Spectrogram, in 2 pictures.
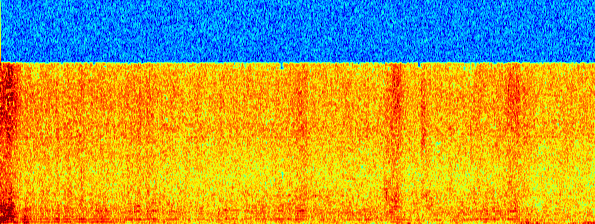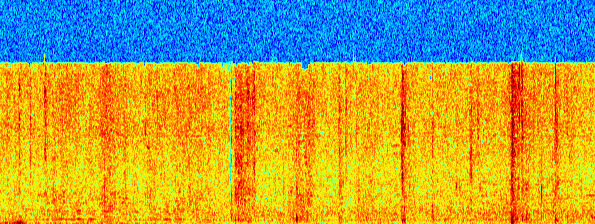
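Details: Bees buzzing in a swarm during capture: a continuous low drone whose pitch wavers slightly over the whole stretch. Occasional sharp clicks and knocks break through near the end.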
